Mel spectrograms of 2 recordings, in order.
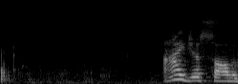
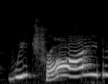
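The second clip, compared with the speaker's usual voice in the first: much higher, louder plaintive squeak; mock whine of defeat; whiny protest; 7 dB louder than usual. Answering viewers about failed green screen, whiny protest.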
